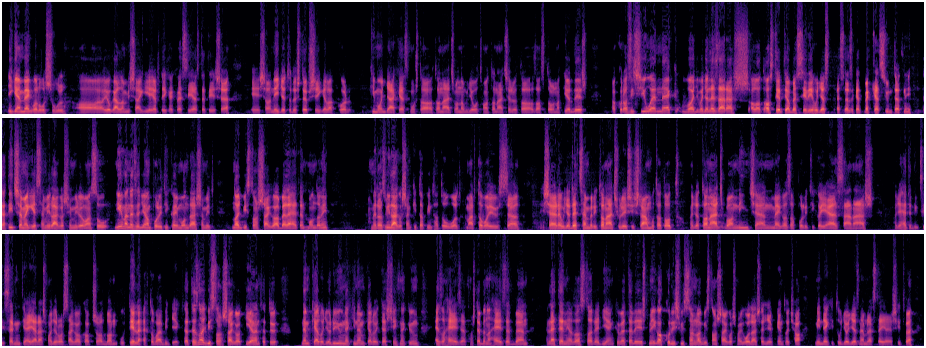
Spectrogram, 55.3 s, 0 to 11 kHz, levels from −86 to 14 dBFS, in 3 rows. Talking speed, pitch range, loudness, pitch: 160 wpm, 105-135 Hz, -23 LUFS, 120 Hz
